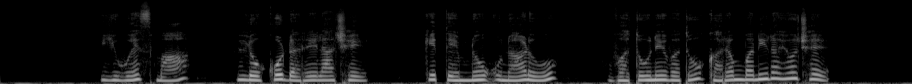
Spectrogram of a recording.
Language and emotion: Gujarati, fearful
